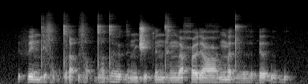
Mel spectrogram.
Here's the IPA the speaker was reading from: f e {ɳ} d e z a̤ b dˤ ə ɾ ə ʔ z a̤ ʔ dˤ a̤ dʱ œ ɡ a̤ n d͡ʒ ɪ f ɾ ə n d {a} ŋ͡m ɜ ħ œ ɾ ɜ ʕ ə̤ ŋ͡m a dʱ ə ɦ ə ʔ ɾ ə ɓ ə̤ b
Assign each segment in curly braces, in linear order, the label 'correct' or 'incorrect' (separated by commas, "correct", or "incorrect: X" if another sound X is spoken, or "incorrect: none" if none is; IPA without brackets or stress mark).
incorrect: n, correct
